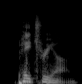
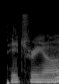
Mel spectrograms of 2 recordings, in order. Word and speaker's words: Patreon: But if you were to become a patron. – Patreon. – Yeah, it's spelled Patreon, I think. – Patreon.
